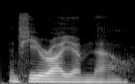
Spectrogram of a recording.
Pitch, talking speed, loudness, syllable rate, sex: 115 Hz, 220 wpm, -15 LUFS, 5.1 syllables/s, male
